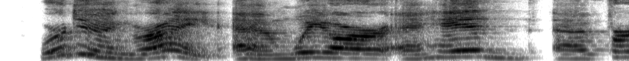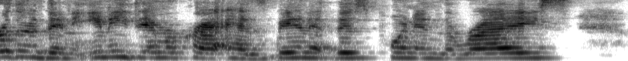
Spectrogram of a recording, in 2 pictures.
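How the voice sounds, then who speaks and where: In a Southern Appalachian accent, a woman with a high voice talks at a moderate pace with ordinary pitch variation. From US South, southeast Kentucky. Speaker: political candidate. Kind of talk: interview.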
